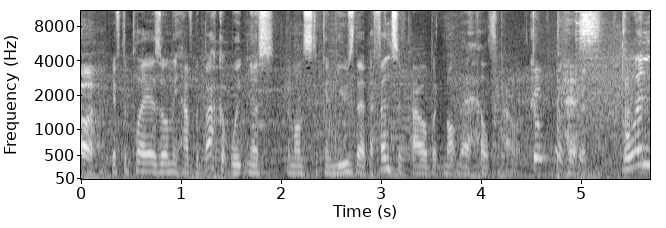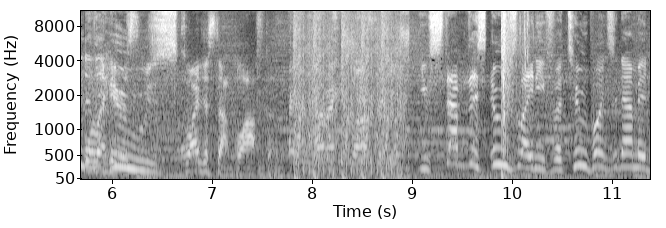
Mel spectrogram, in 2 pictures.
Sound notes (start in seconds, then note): 7.7 pew pew pew pew pew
